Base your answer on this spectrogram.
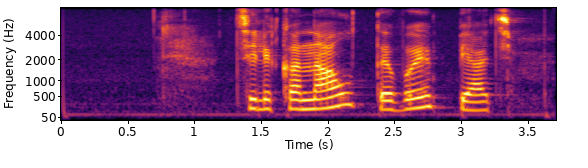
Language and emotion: Russian, neutral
